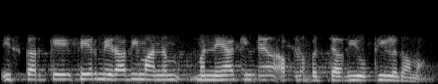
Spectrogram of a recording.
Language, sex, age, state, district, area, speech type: Punjabi, female, 45-60, Punjab, Jalandhar, rural, conversation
